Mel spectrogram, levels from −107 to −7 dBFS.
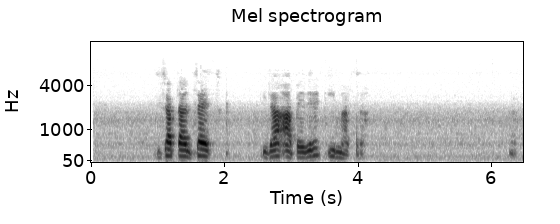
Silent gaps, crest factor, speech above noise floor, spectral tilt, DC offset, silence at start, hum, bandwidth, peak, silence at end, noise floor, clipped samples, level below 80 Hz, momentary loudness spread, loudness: none; 20 dB; 42 dB; -10.5 dB/octave; under 0.1%; 1 s; none; 3.2 kHz; -4 dBFS; 0.15 s; -62 dBFS; under 0.1%; -70 dBFS; 18 LU; -21 LUFS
